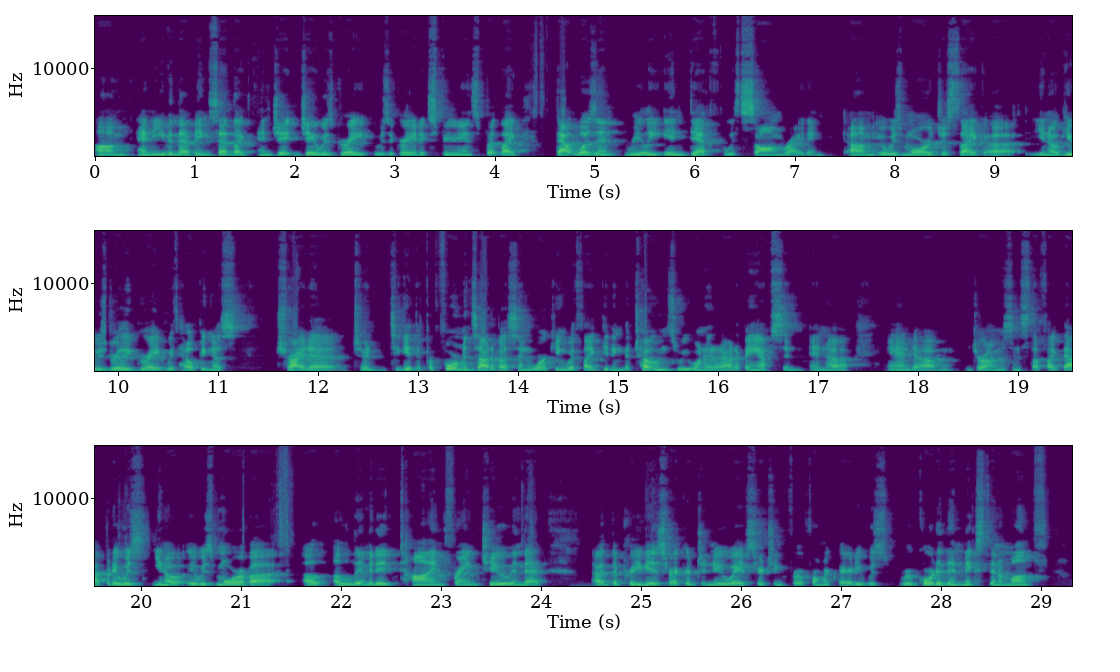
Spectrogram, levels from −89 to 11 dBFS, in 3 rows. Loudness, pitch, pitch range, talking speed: -24 LUFS, 130 Hz, 120-140 Hz, 225 wpm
